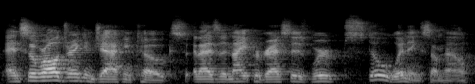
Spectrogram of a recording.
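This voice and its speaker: Man, co-host, bright and animated storyteller; echoey room sound. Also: medium pitch, moderate pace. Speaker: podcast co-host. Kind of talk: casual storytelling chat.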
